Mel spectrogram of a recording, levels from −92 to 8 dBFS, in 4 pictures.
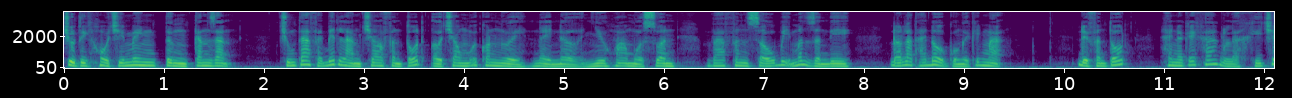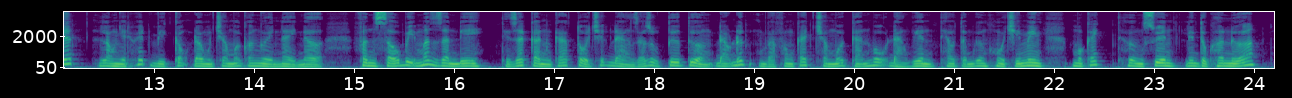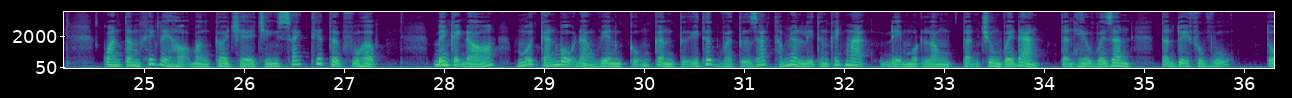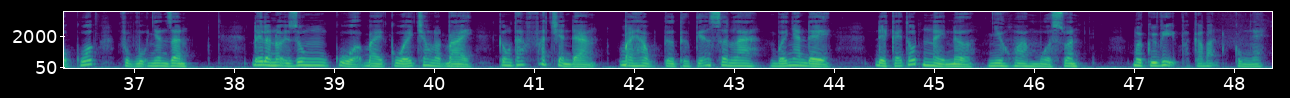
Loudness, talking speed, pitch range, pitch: -25 LUFS, 255 wpm, 120-160 Hz, 135 Hz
